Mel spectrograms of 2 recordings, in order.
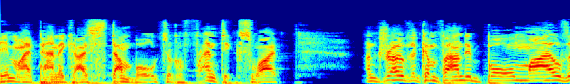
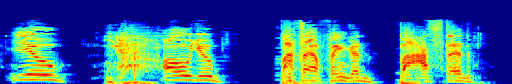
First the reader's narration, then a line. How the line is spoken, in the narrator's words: roared, but it was lost in the tumult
